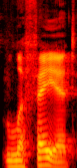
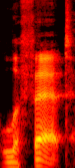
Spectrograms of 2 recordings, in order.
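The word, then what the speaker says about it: LaFayette: this year when we're starting in um, Lefayet, if you're from out of town, Lef Fett, if you're a local, very big distinction, um, they are going to have their honeybee festival.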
